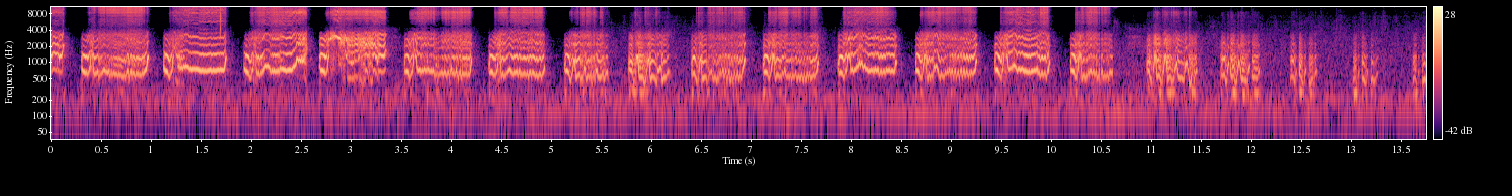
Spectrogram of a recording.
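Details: Pet guinea pig crying out and squirming, demanding to be petted. Loud, harmonic squeals that rise and fall, repeated in quick bursts about once each second for roughly fifteen calls, with short silent gaps between them.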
